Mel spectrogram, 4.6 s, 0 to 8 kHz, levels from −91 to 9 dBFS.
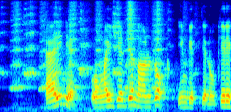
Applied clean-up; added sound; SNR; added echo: none; Squeak; 15 dB; reverberation time 0.5 s.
